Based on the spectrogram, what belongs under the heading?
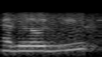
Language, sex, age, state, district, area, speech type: Punjabi, female, 18-30, Punjab, Muktsar, urban, conversation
